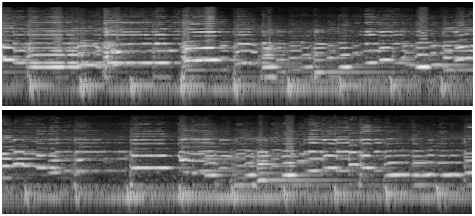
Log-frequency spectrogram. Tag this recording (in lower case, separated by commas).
music, musical instrument, violin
